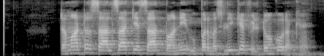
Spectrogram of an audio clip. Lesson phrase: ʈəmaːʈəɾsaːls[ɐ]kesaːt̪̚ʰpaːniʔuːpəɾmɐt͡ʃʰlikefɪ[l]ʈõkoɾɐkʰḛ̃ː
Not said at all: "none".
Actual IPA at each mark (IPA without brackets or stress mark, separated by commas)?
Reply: a, l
